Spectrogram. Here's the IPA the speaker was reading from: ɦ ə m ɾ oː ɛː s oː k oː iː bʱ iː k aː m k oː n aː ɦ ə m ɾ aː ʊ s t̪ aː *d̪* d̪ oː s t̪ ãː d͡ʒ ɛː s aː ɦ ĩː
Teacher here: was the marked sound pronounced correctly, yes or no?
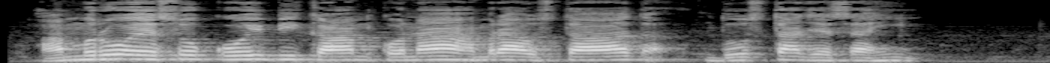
yes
